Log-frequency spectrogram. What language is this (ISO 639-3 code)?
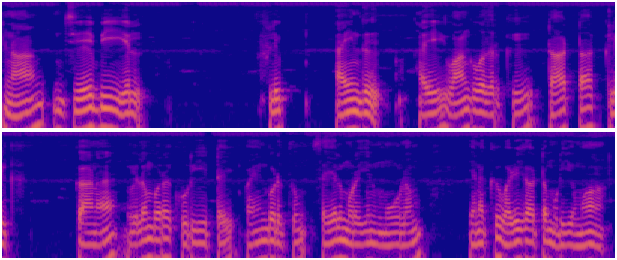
tam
